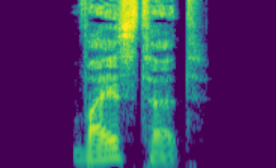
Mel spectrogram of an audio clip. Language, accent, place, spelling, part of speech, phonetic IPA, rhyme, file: German, Germany, Berlin, weißtet, verb, [ˈvaɪ̯stət], -aɪ̯stət, De-weißtet.ogg
- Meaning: inflection of weißen: 1. second-person plural preterite 2. second-person plural subjunctive II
